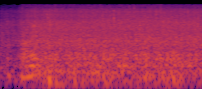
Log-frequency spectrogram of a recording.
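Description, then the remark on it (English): Steady, dense hiss of heavy rain pouring down on a roof in southeastern Pennsylvania without a break, a broad wash of noise that stays constant throughout, with no voices present. “It sounds like water is falling on your roof.”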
